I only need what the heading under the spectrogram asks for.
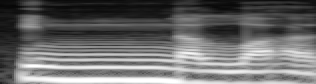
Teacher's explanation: ان اللہ، نون مشدد پر غنہ ہوگا، اللہ کا لام زبر کی وجہ سے پر پڑا جائے گا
